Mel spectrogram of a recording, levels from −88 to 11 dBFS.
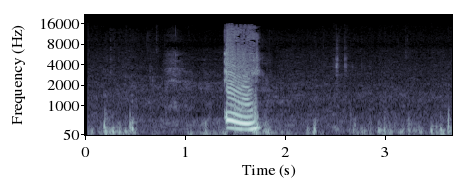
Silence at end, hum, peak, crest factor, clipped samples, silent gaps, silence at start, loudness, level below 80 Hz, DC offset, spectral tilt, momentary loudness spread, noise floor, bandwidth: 0 s; none; 0 dBFS; 14 dB; under 0.1%; none; 0.2 s; -9 LUFS; -42 dBFS; under 0.1%; -5 dB/octave; 27 LU; -42 dBFS; 16 kHz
